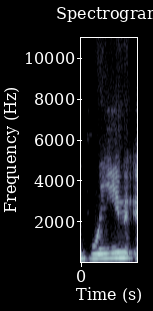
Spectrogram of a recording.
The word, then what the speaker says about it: Breen: Like you said, my name is Breen Sullivan, and actually Breen, it is Irish. So it, you know, it rhymes with green, but it starts with a B.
